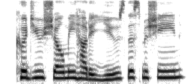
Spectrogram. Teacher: Could you becomes could ya in casual rhythm.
